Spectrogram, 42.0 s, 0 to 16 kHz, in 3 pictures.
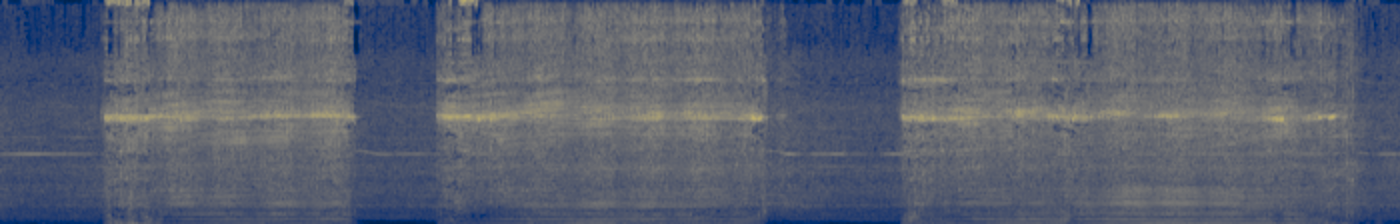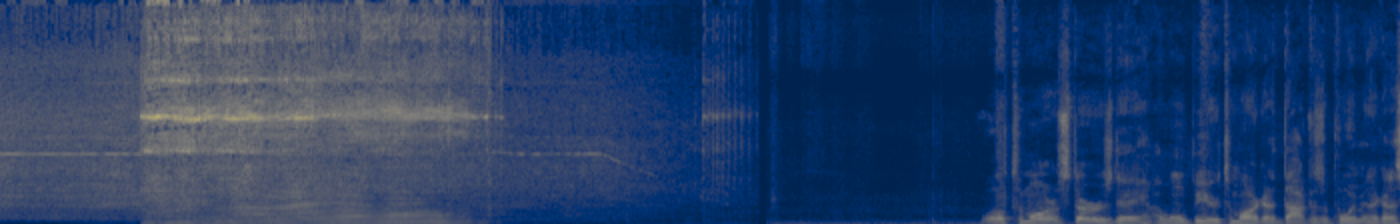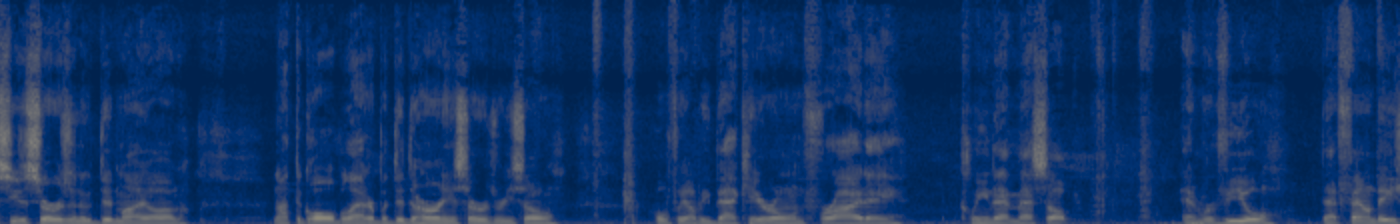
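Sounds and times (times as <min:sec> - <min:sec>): demolition hammer breaking concrete: 0:01.0 - 0:03.6, 0:04.4 - 0:07.7, 0:09.0 - 0:13.6, 0:15.4 - 0:19.0.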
